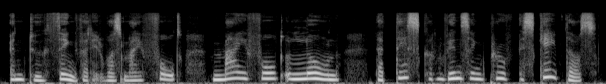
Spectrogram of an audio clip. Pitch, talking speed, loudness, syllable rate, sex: 235 Hz, 170 wpm, -18 LUFS, 4.6 syllables/s, female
